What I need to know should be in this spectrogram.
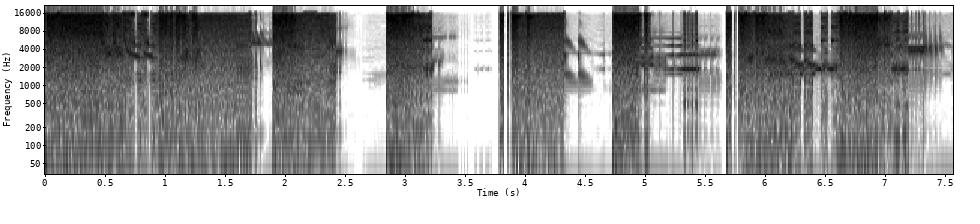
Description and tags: DEF - Bleilop
Synthetic "digital zipper"-type sound. Movement across the stereo field. Loops well with the distortion occurring on the beat.
digital, distortion, error, industrial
